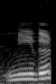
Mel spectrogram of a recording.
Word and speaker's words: neither: Again, neither, you can pronounce it as neither or neither. Both are correct.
